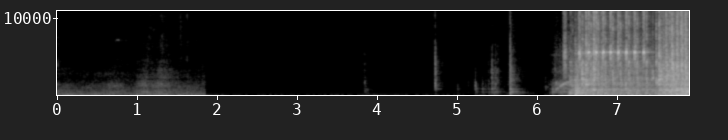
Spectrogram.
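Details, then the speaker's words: Husky HU5000 generator with a Robin Subaru EX30 engine, after turning the AVR adjustment two turns: the engine fires and a very loud, harsh buzzing whine comes from the generator end. Output measured 162 volts, an overvoltage caused by the misadjusted regulator. "Uh when I started the engine, that noise was very loud and coming from the generator side of things. So I checked the kilowatt real quick and saw we were at 162 volts."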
